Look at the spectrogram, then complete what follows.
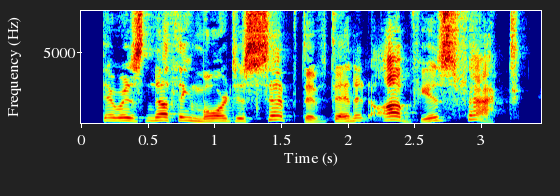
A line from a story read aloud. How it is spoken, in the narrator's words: he answered, laughing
